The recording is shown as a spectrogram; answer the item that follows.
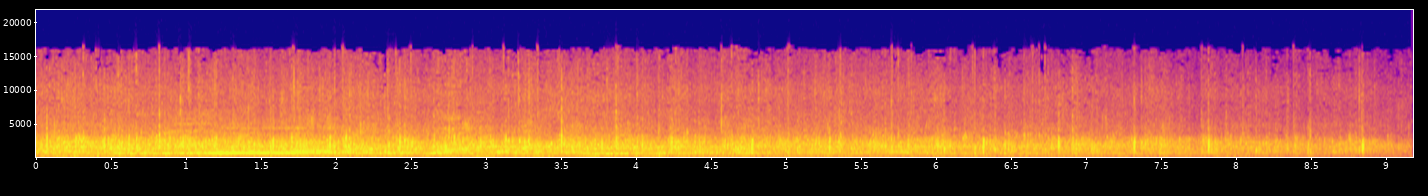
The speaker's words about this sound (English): Somebody needs to clap their hands to the Lord right now, and somebody needs to lift up your voice if you want to follow the cloud.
